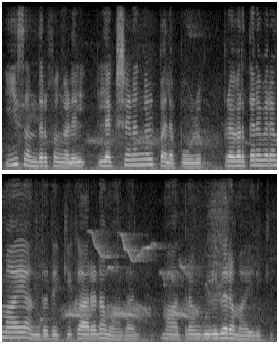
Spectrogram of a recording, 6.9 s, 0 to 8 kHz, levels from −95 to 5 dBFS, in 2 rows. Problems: constant background noise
